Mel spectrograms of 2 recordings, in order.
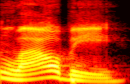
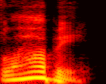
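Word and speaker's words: Laube: buy or sell Dylan Lobby Dylan Lobby best I think it's Lobby yeah it's lobby as the best week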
